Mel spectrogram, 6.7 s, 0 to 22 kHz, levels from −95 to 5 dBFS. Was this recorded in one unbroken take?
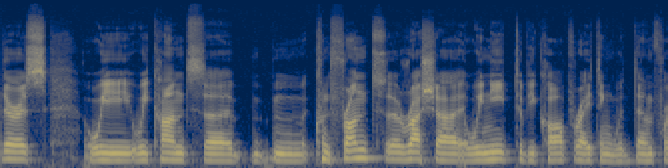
no; 1 cut; at 4.7 s

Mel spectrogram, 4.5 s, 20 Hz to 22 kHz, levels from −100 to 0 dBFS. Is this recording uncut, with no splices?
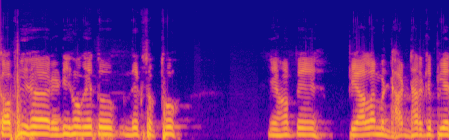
yes; 0 cuts

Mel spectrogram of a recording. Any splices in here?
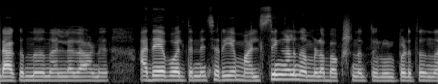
no; 0 cuts

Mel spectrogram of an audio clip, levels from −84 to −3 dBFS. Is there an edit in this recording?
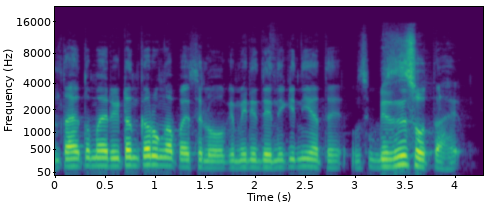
yes; 1 cut; at 3.2 s

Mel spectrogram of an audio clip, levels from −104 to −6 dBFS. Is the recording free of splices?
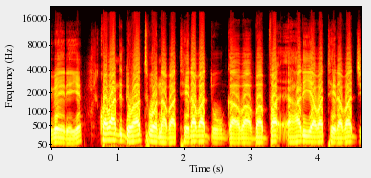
yes; 0 cuts

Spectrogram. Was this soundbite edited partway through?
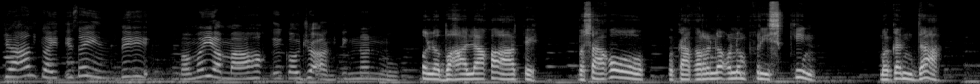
no; 0 cuts

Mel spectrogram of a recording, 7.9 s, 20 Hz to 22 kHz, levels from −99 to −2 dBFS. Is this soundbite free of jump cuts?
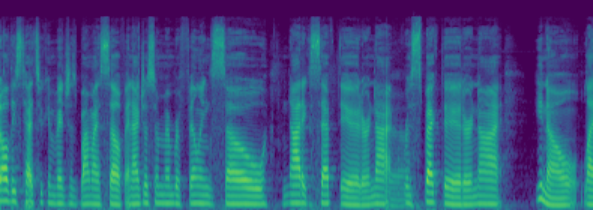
no; 1 cut; at 3.7 s

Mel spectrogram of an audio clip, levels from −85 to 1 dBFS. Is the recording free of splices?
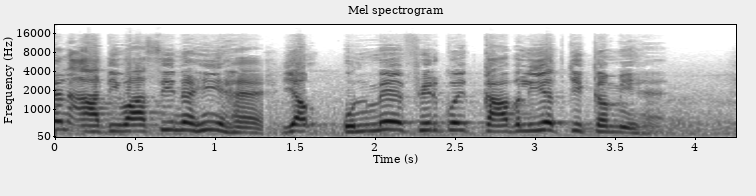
no; 1 cut; at 1.6 s

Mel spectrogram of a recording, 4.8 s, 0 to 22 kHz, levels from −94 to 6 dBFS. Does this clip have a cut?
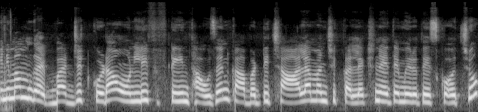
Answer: no; 0 cuts

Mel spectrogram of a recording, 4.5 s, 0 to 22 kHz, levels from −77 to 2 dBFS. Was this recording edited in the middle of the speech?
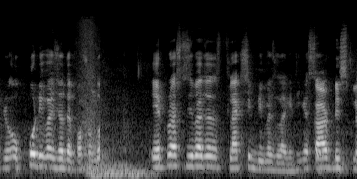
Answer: yes; 1 cut; at 1.2 s

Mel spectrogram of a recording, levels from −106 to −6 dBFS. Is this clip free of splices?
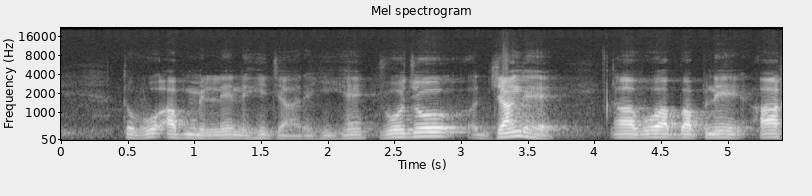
no; 1 cut; at 2.3 s

